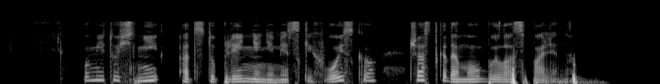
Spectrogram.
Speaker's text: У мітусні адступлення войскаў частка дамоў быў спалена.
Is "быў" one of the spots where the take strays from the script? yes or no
yes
